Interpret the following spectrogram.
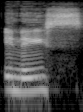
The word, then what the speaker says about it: Ines: Inace. I always say in rhymes with space or with face.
